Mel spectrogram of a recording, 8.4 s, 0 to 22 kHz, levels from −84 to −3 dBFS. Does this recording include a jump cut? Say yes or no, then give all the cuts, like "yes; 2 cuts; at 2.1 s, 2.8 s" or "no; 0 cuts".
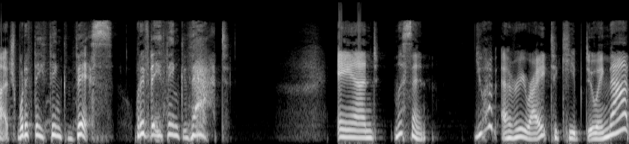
yes; 1 cut; at 5.1 s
